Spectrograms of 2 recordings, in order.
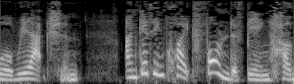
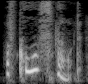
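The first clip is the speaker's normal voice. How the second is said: much higher, shocked denial; horrified; 4 dB louder than usual. A narrator's reading. Granddaughter accused of coming for money, horrified denial. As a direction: recoil from the very idea.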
